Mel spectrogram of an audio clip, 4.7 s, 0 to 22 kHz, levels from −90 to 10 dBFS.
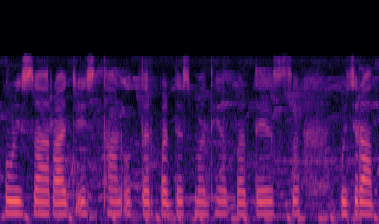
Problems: constant background noise, low volume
